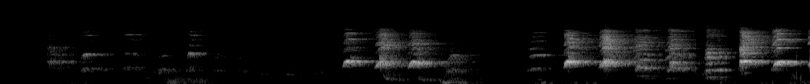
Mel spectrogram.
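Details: Tibetan Mastiff pups giving high whimpers and yips, first soft and scattered, then louder overlapping squeals and yelps in fast irregular bursts.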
